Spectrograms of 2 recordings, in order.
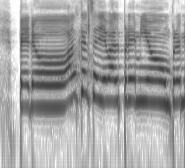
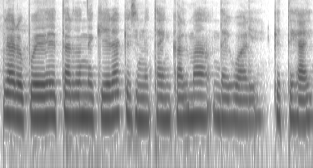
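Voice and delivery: hushed; 8 semitones lower, 8 dB quieter than usual. Real, not acted. Hushed reflection on being calm.

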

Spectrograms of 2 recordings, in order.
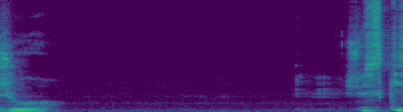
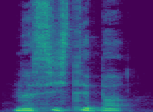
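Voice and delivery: cutting him off, higher and a touch louder; a young woman refusing, sharp and raised; sharp interruption; 7 semitones higher, 4 dB louder than usual. A narrator's reading. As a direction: stop him short, high and firm. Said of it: "interrompit Véronique".

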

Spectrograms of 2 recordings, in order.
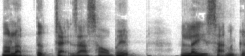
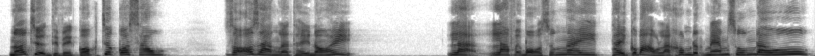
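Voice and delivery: high, fast self-righteous argument; righteous boy; 12 semitones higher than usual. Acted. Righteous pupil argues he only obeyed his teacher. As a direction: argue it out like an indignant little lawyer. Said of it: "bộ mặt đầy chính khí, hùng hồn".

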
